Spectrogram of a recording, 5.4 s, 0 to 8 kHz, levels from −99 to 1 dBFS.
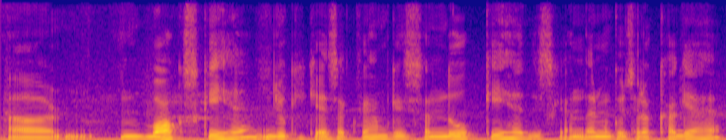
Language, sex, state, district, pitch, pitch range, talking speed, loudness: Hindi, male, Bihar, Araria, 135 Hz, 120-155 Hz, 220 wpm, -21 LUFS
